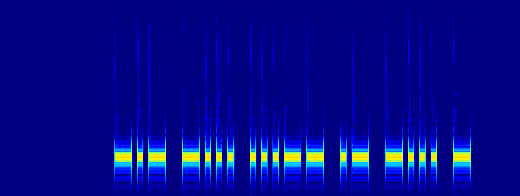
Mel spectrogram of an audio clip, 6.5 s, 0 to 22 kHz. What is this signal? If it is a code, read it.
Morse code, heard as a keyed tone, about 17 wpm, 700 Hz. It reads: KB3ABT
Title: USA Call Signs - 6 Characters - 17wpm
